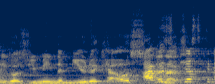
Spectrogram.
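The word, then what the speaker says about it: München: It's spelled Munchen, nice. Munchin, and I was like, okay. Well, and I wonder if Munchin spelled like that, if in German it means like from Munich or something.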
